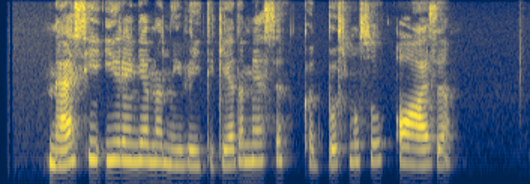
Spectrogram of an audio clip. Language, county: Lithuanian, Kaunas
